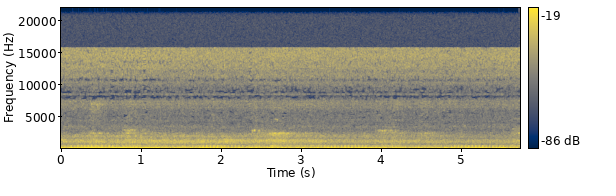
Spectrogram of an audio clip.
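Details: A Siamese cat purrs in a low, steady, rumbling throb while climbing onto a person's belly.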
